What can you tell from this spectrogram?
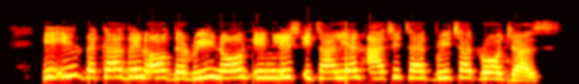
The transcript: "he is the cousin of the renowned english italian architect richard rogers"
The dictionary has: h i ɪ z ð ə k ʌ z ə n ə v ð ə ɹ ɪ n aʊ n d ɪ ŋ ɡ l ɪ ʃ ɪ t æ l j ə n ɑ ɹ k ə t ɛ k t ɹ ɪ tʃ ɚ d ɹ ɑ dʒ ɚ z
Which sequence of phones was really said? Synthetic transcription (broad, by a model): h i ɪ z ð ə k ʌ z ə n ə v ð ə ɹ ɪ n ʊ n ɪ ŋ ɡ l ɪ ʃ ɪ t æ l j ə n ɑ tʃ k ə t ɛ k t ɹ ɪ tʃ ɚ d ɹ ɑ dʒ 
